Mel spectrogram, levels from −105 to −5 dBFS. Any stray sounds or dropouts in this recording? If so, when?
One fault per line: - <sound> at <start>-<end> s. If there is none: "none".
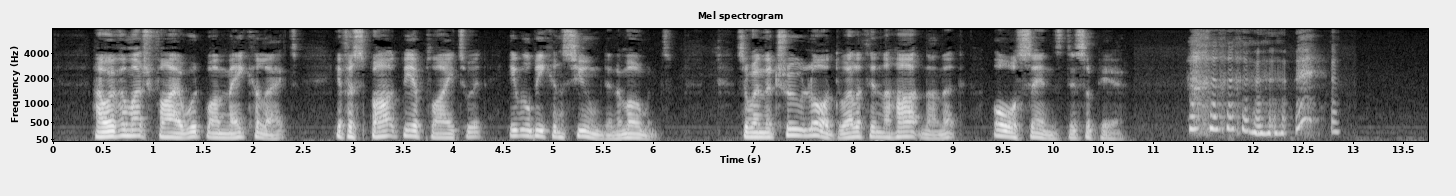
- laugh at 11.3-12.9 s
